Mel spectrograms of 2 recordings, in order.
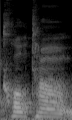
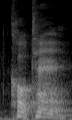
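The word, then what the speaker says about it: Quentin: I'm not mad that um that uh that I'm not mad at Colton Bish. Kotan, excuse me. That's the way people pronounce his name in France. So his mother would call him Kotan.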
